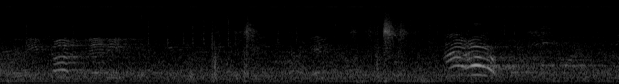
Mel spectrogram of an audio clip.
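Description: Boxing arena crowd murmuring, with light knocks and scuffs from the ring. A short pitched call rises out of the crowd just before one second in, and a louder, high-pitched shout with a rise and fall comes about three-quarters of the way through.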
